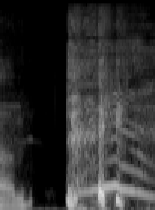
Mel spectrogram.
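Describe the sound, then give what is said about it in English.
A voiced yawn trails off, its tone sliding downward before fading out. After a short silence come louder raspy, throaty sounds, like someone clearing their throat or stretching. “I hate to yawn after you say such a great point, but it's late.”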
